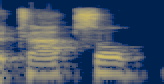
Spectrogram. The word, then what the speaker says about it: Topsail: Hey, have you ever been to Topsail, North Carolina? – I have not. – Well, I've got to do a little research on it. I'm aware that it's pronounced Topsail and not Topsail.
